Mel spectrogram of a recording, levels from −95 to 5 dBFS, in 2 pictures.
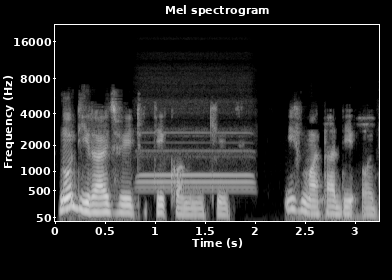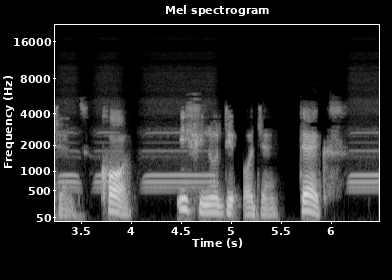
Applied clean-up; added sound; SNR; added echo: none; Train; 15 dB; none.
